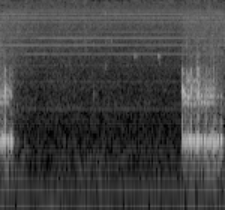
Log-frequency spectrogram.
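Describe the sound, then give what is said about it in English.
A phone line's ringback tone as a call connects: a steady electronic buzz that cuts off briefly, leaves a quiet gap with faint low hum, then starts again, loud, with no voices. “They're connecting. They're ringing.”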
